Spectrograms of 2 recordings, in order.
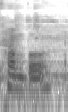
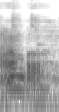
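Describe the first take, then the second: First: It is pronounced the ordinary dictionary way. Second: It is pronounced the local city-name way. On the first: It is the everyday adjective. "I know the word is humble" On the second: It names the city. "that's exactly how I was just saying it"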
